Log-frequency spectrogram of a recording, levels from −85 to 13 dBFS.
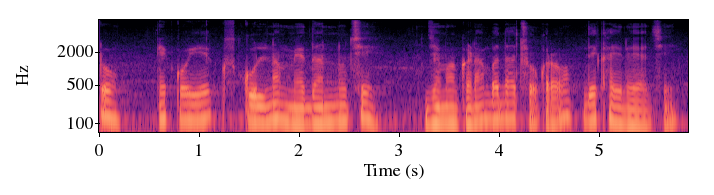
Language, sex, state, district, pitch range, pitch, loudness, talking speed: Gujarati, male, Gujarat, Valsad, 100-115 Hz, 110 Hz, -16 LUFS, 140 wpm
